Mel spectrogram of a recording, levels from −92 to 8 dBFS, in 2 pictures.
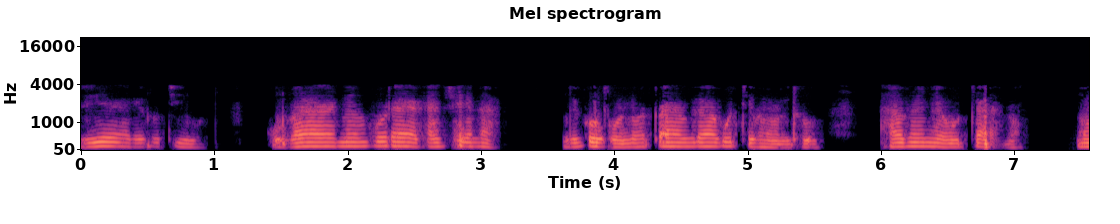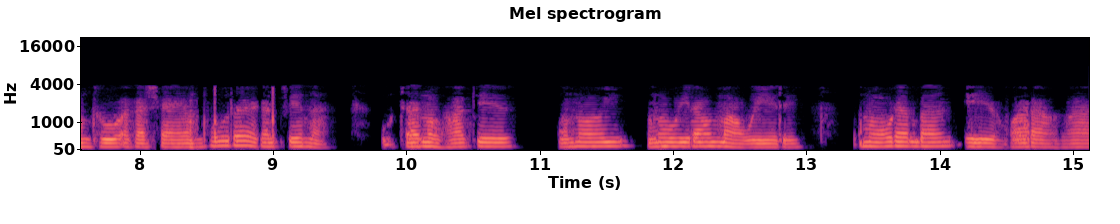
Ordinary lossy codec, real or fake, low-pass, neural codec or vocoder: AAC, 16 kbps; fake; 7.2 kHz; codec, 16 kHz, 4.8 kbps, FACodec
